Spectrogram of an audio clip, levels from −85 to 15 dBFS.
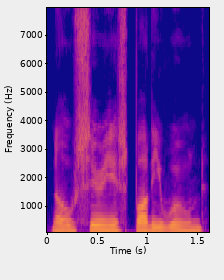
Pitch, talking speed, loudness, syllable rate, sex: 150 Hz, 150 wpm, -15 LUFS, 4.0 syllables/s, male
